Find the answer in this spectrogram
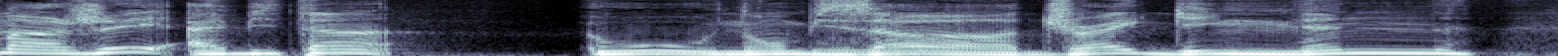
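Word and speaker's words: Draguignan: habitant ou nom bizarre dragingen on va le prononcer avec un accent français parce que c'est en France dragignon en France lui a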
